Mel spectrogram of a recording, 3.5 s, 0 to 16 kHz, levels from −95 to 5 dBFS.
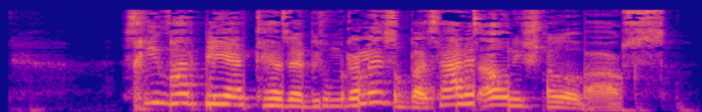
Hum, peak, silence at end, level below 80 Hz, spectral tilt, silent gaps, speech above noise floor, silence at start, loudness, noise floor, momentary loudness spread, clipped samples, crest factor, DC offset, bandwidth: none; -6 dBFS; 0.2 s; -58 dBFS; -2.5 dB/octave; none; 35 dB; 0.6 s; -22 LUFS; -57 dBFS; 5 LU; under 0.1%; 18 dB; under 0.1%; 12 kHz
